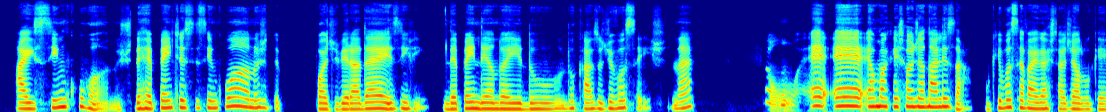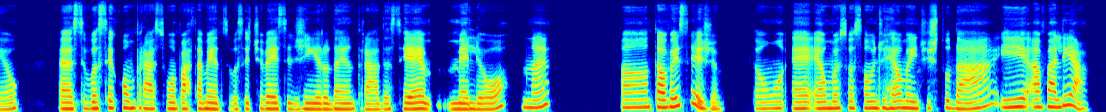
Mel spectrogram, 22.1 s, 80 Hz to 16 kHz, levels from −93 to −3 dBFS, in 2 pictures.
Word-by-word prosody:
Aí 195 Hz, 0 st, +2 dB
5 250 Hz, +2 st, 0 dB
anos, 170 Hz, -, -8 dB
de 195 Hz, -, +2 dB
repente 225 Hz, +4 st, +1 dB
esses 225 Hz, -1 st, -3 dB
cinco 225 Hz, +3 st, -2 dB
anos 255 Hz, -5 st, +2 dB
de -, -, -14 dB, 0.3 s
pode 185 Hz, -2 st, -2 dB
virar 185 Hz, 0 st, +1 dB
10 200 Hz, 0 st, +2 dB
enfim 200 Hz, +3 st, -4 dB, 0.2 s
dependendo 195 Hz, +1 st, +2 dB
aí 190 Hz, -1 st, +3 dB
do 190 Hz, +1 st, -2 dB
do 210 Hz, +1 st, -3 dB
caso 195 Hz, -1 st, -2 dB
de 205 Hz, -, -2 dB
vocês, 220 Hz, +1 st, -5 dB
né, 225 Hz, +5 st, -2 dB, 0.7 s
então 395 Hz, -1 st, -8 dB
é 285 Hz, 0 st, +4 dB
é -, -, 0 dB
é -, -, +6 dB
uma 275 Hz, 0 st, +5 dB
questão 265 Hz, 0 st, 0 dB
de 265 Hz, -, +4 dB
analisar 255 Hz, -6 st, +2 dB
o 180 Hz, -, -13 dB
que 225 Hz, -, -3 dB
você 235 Hz, 0 st, +1 dB
vai 210 Hz, -2 st, +2 dB
gastar 195 Hz, -1 st, -2 dB
de 195 Hz, -, -4 dB
aluguel. 185 Hz, +2 st, -3 dB, 0.4 s
Eh, 195 Hz, 0 st, +3 dB
se 205 Hz, -, -9 dB
você 205 Hz, +2 st, +1 dB
comprasse 215 Hz, -3 st, 0 dB
um -, -, +2 dB
apartamento 195 Hz, -1 st, 0 dB
se -, -, -18 dB
você 185 Hz, +1 st, -5 dB
tiver 195 Hz, 0 st, 0 dB
esse 190 Hz, 0 st, -4 dB
dinheiro 185 Hz, 0 st, +1 dB
da 190 Hz, +1 st, 0 dB
entrada 185 Hz, -1 st, -2 dB
se 195 Hz, -, -6 dB
é 195 Hz, +1 st, +5 dB, 0.2 s
melhor, 185 Hz, +5 st, +1 dB, 0.2 s
né, 240 Hz, +5 st, +1 dB, 0.7 s
hã, 240 Hz, +1 st, 0 dB
talvez 255 Hz, +3 st, +4 dB
seja. 210 Hz, -, -1 dB, 0.3 s
Então 200 Hz, +2 st, -4 dB
é 205 Hz, 0 st, 0 dB
é 205 Hz, -, +3 dB
uma 210 Hz, +1 st, +2 dB
situação 220 Hz, 0 st, -1 dB
de 215 Hz, -, -1 dB
realmente 215 Hz, 0 st, +1 dB
estudar 210 Hz, -, -1 dB
e 250 Hz, +2 st, +3 dB
avaliar. 250 Hz, -, +2 dB
205 Hz, 180 wpm, -22 LUFS, 190-235 Hz, 0.7 s, é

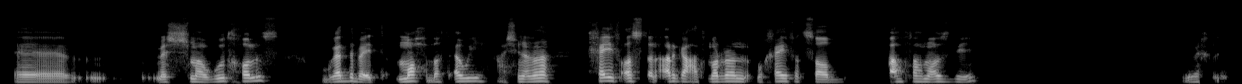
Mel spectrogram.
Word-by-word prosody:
آآ 115 Hz, 0 st, -2 dB, 0.8 s
مش 115 Hz, +2 st, -3 dB
موجود 125 Hz, +5 st, 0 dB
خالص، 165 Hz, -, -1 dB, 0.4 s
وبجد -, -, +2 dB
بقيت -, -, +1 dB
مُحبَط 145 Hz, -4 st, +1 dB
أوي 145 Hz, 0 st, -1 dB
عشان 130 Hz, -, -5 dB
أنا 145 Hz, +3 st, +3 dB, 0.4 s
خايف 160 Hz, 0 st, +3 dB
أصلًا 145 Hz, 0 st, 0 dB
أرجع -, -, +4 dB
أتمرّن 135 Hz, +1 st, +1 dB
وخايف 140 Hz, +3 st, -1 dB
أتصاب، 115 Hz, -2 st, 0 dB, 0.5 s
ف -, -, +11 dB
فاهمة 130 Hz, -2 st, 0 dB
قصدي 125 Hz, -2 st, -5 dB
إيه؟ 155 Hz, +8 st, -9 dB, 2.1 s
ربنا -, -, -10 dB
يخلّيكِ. 425 Hz, -9 st, -19 dB
140 Hz, 105 wpm, -26 LUFS, 125-150 Hz, 2.1 s, ف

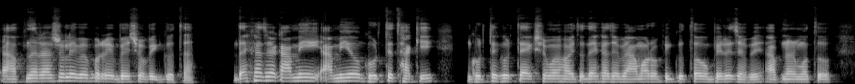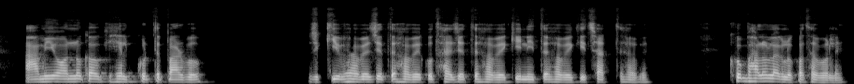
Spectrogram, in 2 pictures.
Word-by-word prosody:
আপনার 145 Hz, +4 st, 0 dB
আসলে 165 Hz, +3 st, +2 dB
এই -, -, +1 dB
ব্যাপারে 150 Hz, -2 st, +1 dB
বেশ 130 Hz, 0 st, +2 dB
অভিজ্ঞতা। 115 Hz, -3 st, -1 dB, 0.5 s
দেখা 165 Hz, +6 st, +1 dB
যাক 180 Hz, -1 st, +2 dB
আমি 165 Hz, +2 st, +2 dB, 0.3 s
আমিও 155 Hz, +3 st, +2 dB
ঘুরতে 140 Hz, +2 st, +1 dB
থাকি। 135 Hz, +1 st, +1 dB, 0.5 s
ঘুরতে, 135 Hz, +2 st, +1 dB
ঘুরতে 140 Hz, 0 st, 0 dB
একসময় 135 Hz, +1 st, 0 dB
হয়তো 125 Hz, -1 st, +1 dB
দেখা 130 Hz, 0 st, +1 dB
যাবে 130 Hz, 0 st, +1 dB
আমার 130 Hz, +1 st, +1 dB
অভিজ্ঞতাও 130 Hz, +1 st, -1 dB
বেড়ে 130 Hz, +2 st, +3 dB
যাবে। 115 Hz, -1 st, +1 dB, 0.2 s
আপনার 120 Hz, +1 st, 0 dB
মতো 120 Hz, -, -1 dB, 0.7 s
আমিও 130 Hz, +2 st, +1 dB
অন্য 130 Hz, +1 st, 0 dB
কাউকে 130 Hz, -1 st, 0 dB
হেল্প 125 Hz, -1 st, -1 dB
করতে 125 Hz, -1 st, 0 dB
পারব। 115 Hz, 0 st, +1 dB, 1.3 s
যে, 115 Hz, -, -1 dB
কিভাবে 125 Hz, -1 st, +1 dB
যেতে 125 Hz, -1 st, +1 dB
হবে, 115 Hz, -1 st, +2 dB
কোথায় 125 Hz, 0 st, 0 dB
যেতে 115 Hz, -, -1 dB
হবে, 110 Hz, -1 st, +1 dB
কি -, -, +1 dB
নিতে 115 Hz, +1 st, -1 dB
হবে, 115 Hz, -2 st, +1 dB
কি -, -, +1 dB
ছাড়তে -, -, -3 dB
হবে। 105 Hz, 0 st, -5 dB, 0.9 s
খুব 155 Hz, -, +1 dB
ভালো 145 Hz, 0 st, +2 dB
লাগলো 120 Hz, -4 st, +2 dB
কথা 115 Hz, -, 0 dB
বলে। 100 Hz, -1 st, -2 dB
125 Hz, 170 wpm, -19 LUFS, 120-135 Hz, 1.3 s, বেড়ে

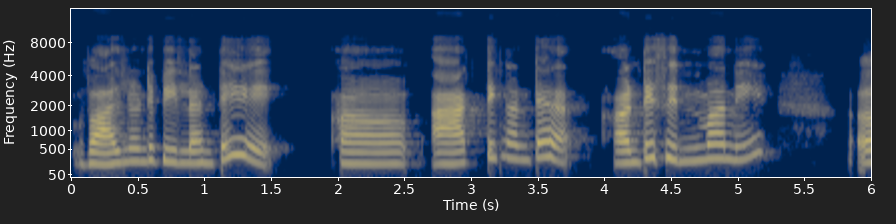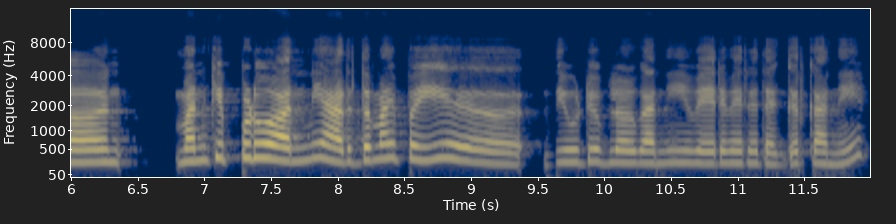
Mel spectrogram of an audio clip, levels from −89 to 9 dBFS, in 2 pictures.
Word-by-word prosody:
వాళ్ళ 215 Hz, +1 st, +5 dB
నుండి 260 Hz, +2 st, -5 dB
వీళ్ళంటే, 230 Hz, +4 st, -2 dB, 0.9 s
ఆహ్, 220 Hz, 0 st, -2 dB, 0.4 s
యాక్టింగంటే 295 Hz, +8 st, 0 dB, 0.6 s
అంటే 235 Hz, +6 st, +4 dB
సినిమాని 295 Hz, +2 st, -1 dB, 0.9 s
ఆహ్, 245 Hz, +1 st, +3 dB, 0.5 s
మనకిప్పుడు 320 Hz, +5 st, +2 dB, 0.2 s
అన్ని 275 Hz, +5 st, -1 dB
అర్థమైపోయీ 290 Hz, +3 st, 0 dB, 0.2 s
ఆహ్, 225 Hz, -4 st, -3 dB, 0.4 s
యూట్యూబ్‌లో 245 Hz, -1 st, -5 dB
గానీ, 230 Hz, +1 st, -2 dB, 0.2 s
వేరే, 225 Hz, 0 st, -3 dB
వేరే 230 Hz, 0 st, -7 dB
దెగ్గర 215 Hz, +1 st, -8 dB
కానీ, 220 Hz, +2 st, -5 dB
245 Hz, 90 wpm, -23 LUFS, 225-285 Hz, 0.9 s, వాళ్ళ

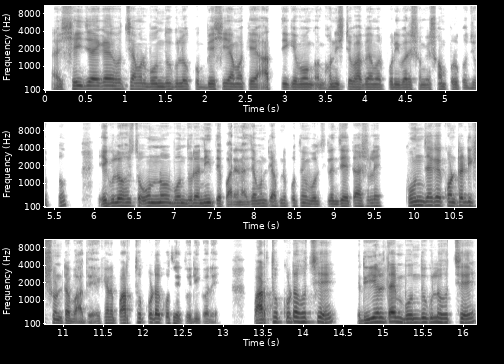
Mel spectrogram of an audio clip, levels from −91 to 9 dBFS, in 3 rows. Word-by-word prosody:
এ -, -, -4 dB
সেই 130 Hz, 0 st, +2 dB
জায়গায় 130 Hz, 0 st, +3 dB
হচ্ছে 125 Hz, +1 st, -6 dB
আমার 120 Hz, -1 st, -3 dB
বন্ধুগুলো 115 Hz, 0 st, -1 dB
খুব 110 Hz, -, -9 dB
বেশি 115 Hz, +2 st, -2 dB
আমাকে 110 Hz, 0 st, -3 dB, 0.2 s
আত্মিক 105 Hz, 0 st, -6 dB
এবং 110 Hz, +1 st, 0 dB, 0.3 s
ঘনিষ্ঠভাবে 105 Hz, -1 st, -2 dB
আমার 105 Hz, -2 st, -3 dB
পরিবারের 100 Hz, -1 st, -2 dB
সাথে 100 Hz, 0 st, -7 dB
সম্পর্কযুক্ত। 95 Hz, -4 st, -7 dB, 0.6 s
এগুলো 130 Hz, +3 st, +3 dB
হচ্ছে 135 Hz, -1 st, -2 dB
অন্য 130 Hz, 0 st, +5 dB, 0.2 s
বন্ধুরা 125 Hz, 0 st, +2 dB
নিতে 130 Hz, -3 st, +3 dB
পারে 95 Hz, 0 st, -2 dB
না। 95 Hz, -, -3 dB
যেমনটি 115 Hz, 0 st, -1 dB
আপনি 120 Hz, +1 st, -7 dB
১ম 130 Hz, 0 st, -4 dB
এ 110 Hz, -, -2 dB
বলছিলেন। 110 Hz, 0 st, -3 dB
যে -, -, +3 dB
এটা 120 Hz, -, -3 dB
আসলে 125 Hz, +3 st, -4 dB, 0.4 s
কোনো 150 Hz, +4 st, +3 dB
জায়গায় 155 Hz, 0 st, +2 dB
কন্ট্রাডিকশন 140 Hz, -1 st, +1 dB
টা 115 Hz, -, +4 dB
বাধে। -, -, -5 dB
এখানে 120 Hz, +2 st, -2 dB
পার্থক্যটা 155 Hz, +4 st, +2 dB
কোথায় 115 Hz, -4 st, -1 dB
তৈরি 95 Hz, 0 st, -5 dB
করে? -, -, -6 dB, 0.5 s
পার্থক্যটা 180 Hz, +1 st, +4 dB
হচ্ছে 175 Hz, +1 st, +2 dB, 0.5 s
রিয়াল 170 Hz, +5 st, +6 dB
টাইম 180 Hz, -1 st, +8 dB
বন্ধুগুলো 160 Hz, +2 st, +3 dB
হচ্ছে 155 Hz, 0 st, +1 dB
125 Hz, 175 wpm, -24 LUFS, 110-145 Hz, 0.6 s, টাইম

